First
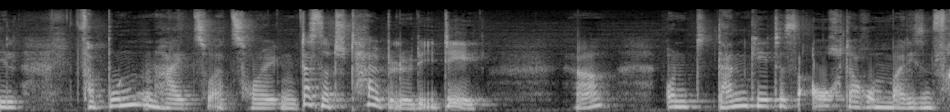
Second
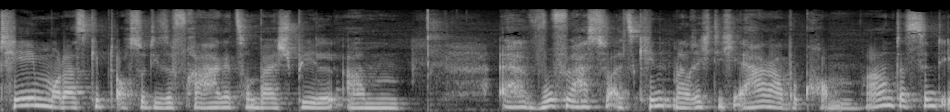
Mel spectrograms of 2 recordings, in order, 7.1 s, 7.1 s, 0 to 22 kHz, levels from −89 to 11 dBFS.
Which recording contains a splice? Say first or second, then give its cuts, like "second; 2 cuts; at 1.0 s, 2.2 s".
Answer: first; 2 cuts; at 2.2 s, 5.0 s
